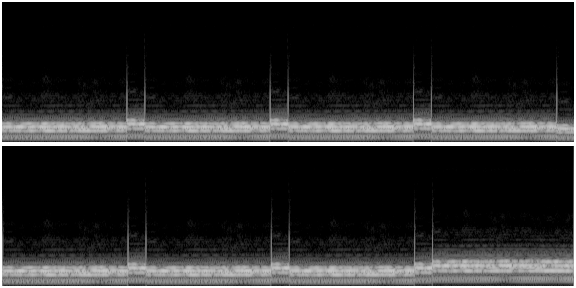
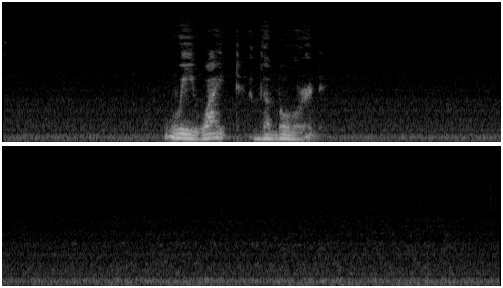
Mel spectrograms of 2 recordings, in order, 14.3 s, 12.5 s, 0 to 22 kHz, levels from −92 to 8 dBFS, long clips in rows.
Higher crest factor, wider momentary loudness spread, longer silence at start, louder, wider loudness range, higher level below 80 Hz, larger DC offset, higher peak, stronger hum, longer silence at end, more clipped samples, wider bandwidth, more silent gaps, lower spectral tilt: second, 12 dB vs 22 dB; second, 1 LU vs 20 LU; second, 0 s vs 2.05 s; first, -19 LUFS vs -30 LUFS; second, 0 LU vs 8 LU; second, -72 dBFS vs -64 dBFS; neither; first, -6 dBFS vs -14 dBFS; neither; second, 0 s vs 8.55 s; neither; second, 1.8 kHz vs 8.4 kHz; neither; first, -13 dB/octave vs -9 dB/octave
